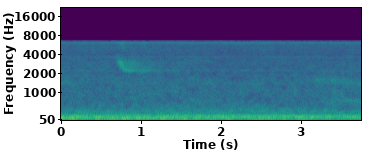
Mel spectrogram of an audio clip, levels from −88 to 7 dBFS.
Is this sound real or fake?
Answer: fake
